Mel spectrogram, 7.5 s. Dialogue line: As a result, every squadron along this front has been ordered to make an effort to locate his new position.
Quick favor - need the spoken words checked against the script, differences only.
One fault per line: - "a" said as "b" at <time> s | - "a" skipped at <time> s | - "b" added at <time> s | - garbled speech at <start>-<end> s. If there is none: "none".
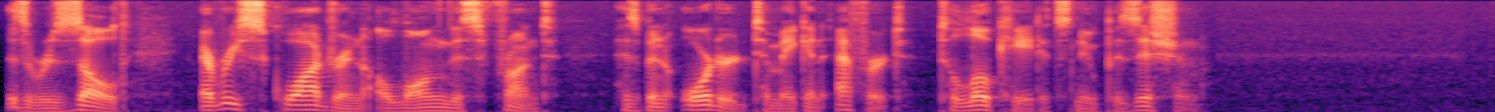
- "his" said as "its" at 5.2 s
